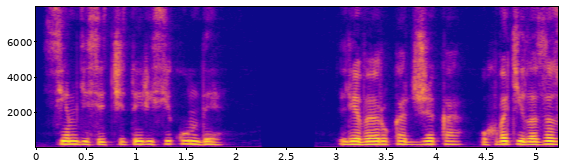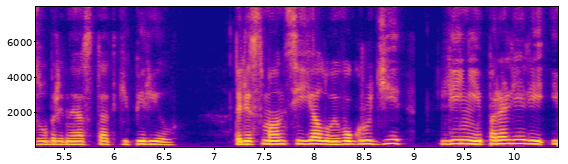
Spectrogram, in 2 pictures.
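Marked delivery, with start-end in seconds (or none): none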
